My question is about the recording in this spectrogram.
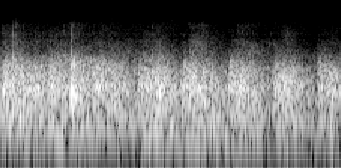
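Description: Hall audience applauding, the clapping slowly dying down.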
